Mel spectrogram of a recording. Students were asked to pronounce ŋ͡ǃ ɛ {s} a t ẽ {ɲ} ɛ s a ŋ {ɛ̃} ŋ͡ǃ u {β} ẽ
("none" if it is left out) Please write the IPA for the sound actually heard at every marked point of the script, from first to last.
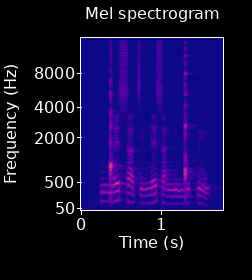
s, ŋ, ẽ, p

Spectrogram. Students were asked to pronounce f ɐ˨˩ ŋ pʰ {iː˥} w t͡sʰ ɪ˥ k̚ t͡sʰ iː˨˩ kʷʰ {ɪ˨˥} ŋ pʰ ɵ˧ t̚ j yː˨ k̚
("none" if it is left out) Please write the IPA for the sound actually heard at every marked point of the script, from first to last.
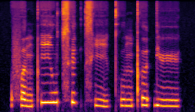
iː˥, ɪ˨

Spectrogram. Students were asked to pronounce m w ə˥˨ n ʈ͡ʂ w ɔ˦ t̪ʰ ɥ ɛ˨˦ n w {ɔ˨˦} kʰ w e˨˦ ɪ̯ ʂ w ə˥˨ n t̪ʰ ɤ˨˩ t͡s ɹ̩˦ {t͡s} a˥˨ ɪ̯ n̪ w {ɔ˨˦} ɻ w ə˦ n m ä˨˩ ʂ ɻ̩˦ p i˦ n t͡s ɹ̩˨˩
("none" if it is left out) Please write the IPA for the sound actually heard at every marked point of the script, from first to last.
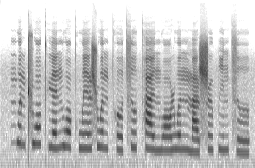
ɔ˥˨, t̪ʰ, ɔ˨˦

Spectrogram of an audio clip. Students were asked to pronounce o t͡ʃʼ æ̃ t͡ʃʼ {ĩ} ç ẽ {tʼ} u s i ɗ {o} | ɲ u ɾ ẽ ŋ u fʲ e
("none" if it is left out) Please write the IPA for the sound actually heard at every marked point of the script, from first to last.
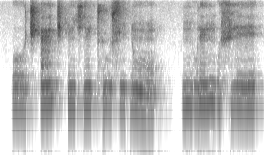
ĩ, tʼ, õ

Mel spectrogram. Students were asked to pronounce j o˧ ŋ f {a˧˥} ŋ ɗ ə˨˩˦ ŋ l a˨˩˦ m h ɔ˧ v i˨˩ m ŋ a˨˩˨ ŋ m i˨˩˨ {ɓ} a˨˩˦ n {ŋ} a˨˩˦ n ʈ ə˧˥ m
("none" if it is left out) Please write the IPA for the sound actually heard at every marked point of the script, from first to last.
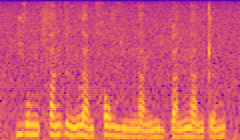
a˧˥, ɓ, ŋ

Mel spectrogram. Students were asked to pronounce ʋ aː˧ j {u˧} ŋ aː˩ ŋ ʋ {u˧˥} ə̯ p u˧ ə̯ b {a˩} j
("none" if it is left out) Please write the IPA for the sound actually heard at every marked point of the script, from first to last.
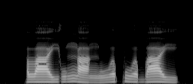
u˧˥, u˧˥, a˥˨

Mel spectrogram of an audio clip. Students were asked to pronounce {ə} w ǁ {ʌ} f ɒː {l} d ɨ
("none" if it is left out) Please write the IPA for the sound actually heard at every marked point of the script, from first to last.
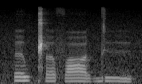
ə, ʌ, l

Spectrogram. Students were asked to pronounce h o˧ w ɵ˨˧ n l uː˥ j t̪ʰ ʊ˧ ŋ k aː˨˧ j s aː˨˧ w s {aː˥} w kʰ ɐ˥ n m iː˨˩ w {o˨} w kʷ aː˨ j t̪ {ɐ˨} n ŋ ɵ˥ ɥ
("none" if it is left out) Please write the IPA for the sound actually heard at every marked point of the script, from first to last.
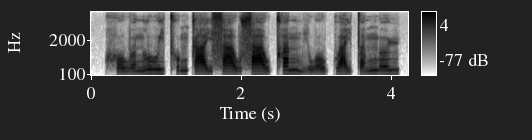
aː˧, o˧, ɐ˨˥

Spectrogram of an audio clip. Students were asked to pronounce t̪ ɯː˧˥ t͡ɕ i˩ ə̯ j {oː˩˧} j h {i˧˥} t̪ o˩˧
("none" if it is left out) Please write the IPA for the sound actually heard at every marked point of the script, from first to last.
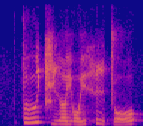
o˩˧, i˧˩

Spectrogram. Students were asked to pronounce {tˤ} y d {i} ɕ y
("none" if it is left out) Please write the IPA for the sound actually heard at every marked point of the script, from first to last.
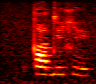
tˤ, y

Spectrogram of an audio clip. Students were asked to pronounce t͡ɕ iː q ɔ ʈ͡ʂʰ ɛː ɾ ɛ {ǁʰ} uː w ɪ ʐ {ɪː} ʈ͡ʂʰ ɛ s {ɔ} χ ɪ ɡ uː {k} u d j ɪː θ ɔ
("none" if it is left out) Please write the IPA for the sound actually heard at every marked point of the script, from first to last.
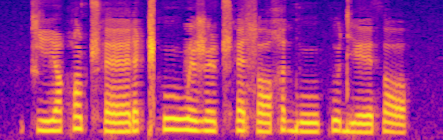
ǁʰ, ɪː, ɔ, k

